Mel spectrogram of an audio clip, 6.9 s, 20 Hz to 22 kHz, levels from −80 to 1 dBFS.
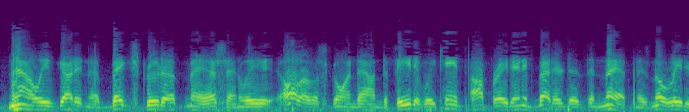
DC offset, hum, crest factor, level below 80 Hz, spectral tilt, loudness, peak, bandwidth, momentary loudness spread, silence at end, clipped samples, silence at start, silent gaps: under 0.1%; none; 12 dB; -38 dBFS; -9 dB/octave; -15 LUFS; -2 dBFS; 7.2 kHz; 5 LU; 0 s; under 0.1%; 0 s; none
